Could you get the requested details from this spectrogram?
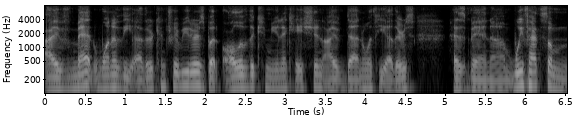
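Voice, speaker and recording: A man's unremarkable speaking voice at a moderate pace, with ordinary pitch variation and a quiet background. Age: 30s. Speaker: comic book website writer. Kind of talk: casual interview chat.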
